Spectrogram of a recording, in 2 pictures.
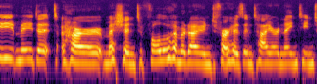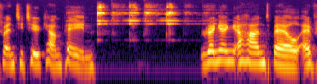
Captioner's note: bell rings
